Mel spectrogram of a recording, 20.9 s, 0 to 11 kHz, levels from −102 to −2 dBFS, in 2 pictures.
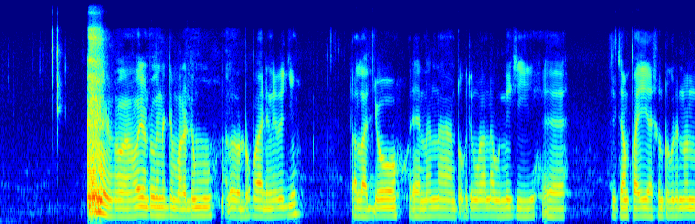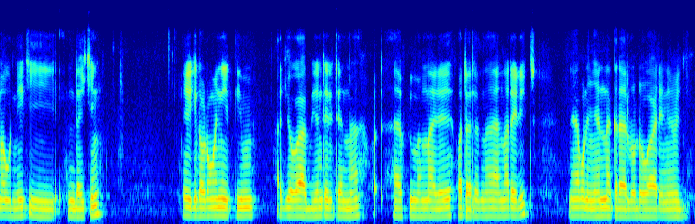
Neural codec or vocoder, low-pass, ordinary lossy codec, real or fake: codec, 16 kHz, 4 kbps, X-Codec, HuBERT features, trained on balanced general audio; 7.2 kHz; Opus, 32 kbps; fake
